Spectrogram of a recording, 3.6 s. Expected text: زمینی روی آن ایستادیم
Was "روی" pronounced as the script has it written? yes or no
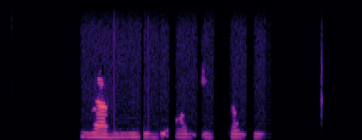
yes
